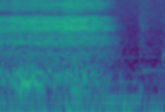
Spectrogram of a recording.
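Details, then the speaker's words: Deliberate deep relaxing exhalation to release tension before speaking, as a stuttering-anxiety tip: brief breathy rush of air fading away. "So our body gathers a lot of tension so if you have a moment, in the corridor, in the elevator, behind the scene somewhere before you enter that room, before you start speaking you just gather all your tension (breathe"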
